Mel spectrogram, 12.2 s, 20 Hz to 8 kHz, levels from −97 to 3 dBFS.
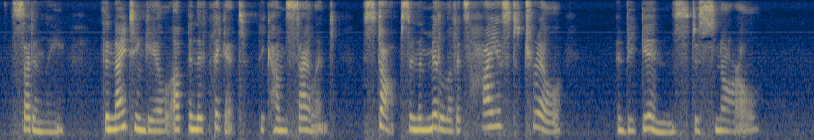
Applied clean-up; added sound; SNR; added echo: none; none; none; reverberation time 0.2 s.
